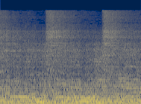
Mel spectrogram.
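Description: Heavy metal band playing live, with distorted guitars, bass and drums driving a steady beat. Short bright cymbal-like accents come a little under a second in and again near the end.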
